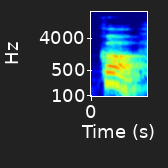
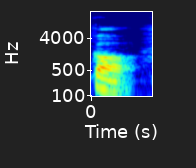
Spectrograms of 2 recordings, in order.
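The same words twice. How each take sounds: First: क said as a bare consonant with halant, no vowel after it; half consonant demo. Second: क said in full as the syllable ka, with the अ vowel; full syllable demo. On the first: Teacher showing students क with halant. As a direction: clip क short with no trailing vowel. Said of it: "क में हलंत लगा रहता है". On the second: Teacher showing students क once अ is joined. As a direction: let क ring out with its vowel. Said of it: "तब हम इसका उच्चारण करते हैं क". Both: Shown as a demonstration.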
